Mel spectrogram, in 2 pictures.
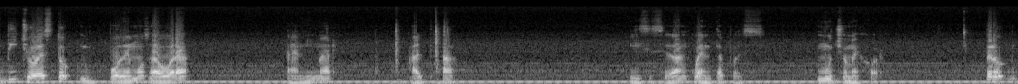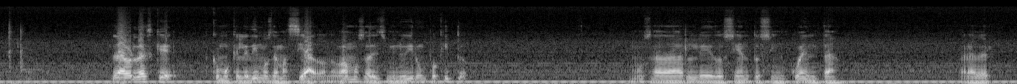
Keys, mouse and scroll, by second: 1.6-2.2 scroll up 1, 3.8 alt+a, 9.7 Escape, 12.8-19.8 drag.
